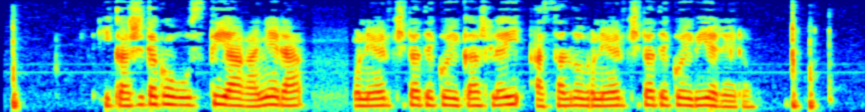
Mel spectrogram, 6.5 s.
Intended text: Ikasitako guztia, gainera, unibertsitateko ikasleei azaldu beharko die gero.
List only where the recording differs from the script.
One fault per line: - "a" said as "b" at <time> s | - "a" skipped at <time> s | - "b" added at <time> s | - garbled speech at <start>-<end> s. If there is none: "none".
- "beharko" said as "unibertsitateko" at 4.5 s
